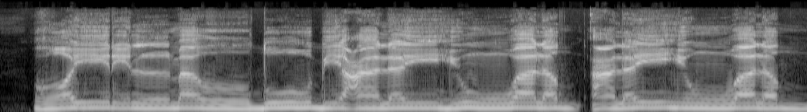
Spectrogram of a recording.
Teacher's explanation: Mimnya tidak jelas karena mim dan wau ini makhrajnya, cara pengucapannya itu sama berada di bibir. Maka karena mungkin ya mungkin karena mempersiapkan di wau ini sehingga mim dilupakan padahal tetap dia harus dijelaskan dari segi makhraj dan sifat. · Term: meleburkan mim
